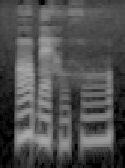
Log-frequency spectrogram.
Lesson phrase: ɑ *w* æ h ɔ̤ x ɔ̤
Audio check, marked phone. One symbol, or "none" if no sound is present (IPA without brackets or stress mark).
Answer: b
